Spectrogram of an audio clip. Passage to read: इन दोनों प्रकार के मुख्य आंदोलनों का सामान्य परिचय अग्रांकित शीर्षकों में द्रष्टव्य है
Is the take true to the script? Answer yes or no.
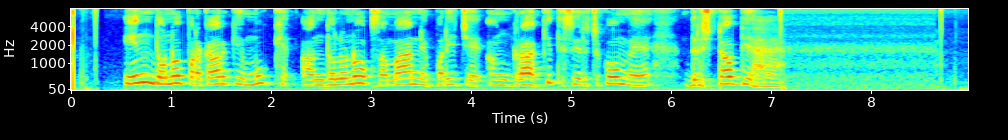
no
